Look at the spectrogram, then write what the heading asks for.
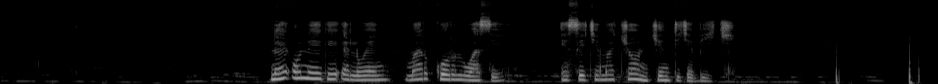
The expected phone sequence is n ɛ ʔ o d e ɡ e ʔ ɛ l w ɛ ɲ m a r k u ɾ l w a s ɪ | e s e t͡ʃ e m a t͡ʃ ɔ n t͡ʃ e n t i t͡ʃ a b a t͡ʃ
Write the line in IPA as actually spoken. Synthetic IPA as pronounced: n ɛ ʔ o n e ɡ e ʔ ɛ l w ɛ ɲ m a r k o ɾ l w a s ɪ | e s e t͡ʃ e m a t͡ʃ ɔ n t͡ʃ e ŋ t i t͡ʃ a b i t͡ʃ

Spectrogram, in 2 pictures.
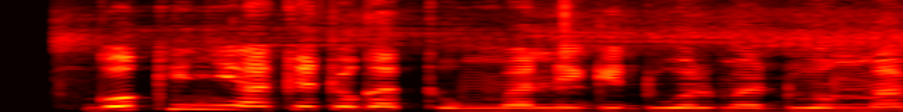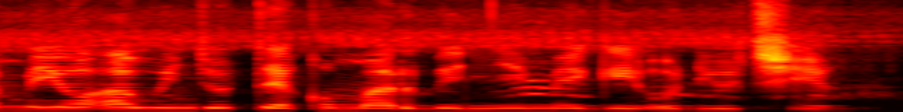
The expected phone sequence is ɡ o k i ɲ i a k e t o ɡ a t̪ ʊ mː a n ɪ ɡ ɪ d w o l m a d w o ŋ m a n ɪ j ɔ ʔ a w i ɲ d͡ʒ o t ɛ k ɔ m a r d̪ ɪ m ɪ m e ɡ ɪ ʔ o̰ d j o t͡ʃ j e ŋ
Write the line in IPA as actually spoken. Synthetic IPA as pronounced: ɡ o k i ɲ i a k e t o ɡ a t̪ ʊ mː a n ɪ ɡ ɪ d w o l m a d w o ŋ m a m ɪ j ɔ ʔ a w i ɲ d͡ʒ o t ɛ k ɔ m a r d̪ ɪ ɲ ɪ m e ɡ ɪ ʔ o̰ d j o t͡ʃ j e ŋ

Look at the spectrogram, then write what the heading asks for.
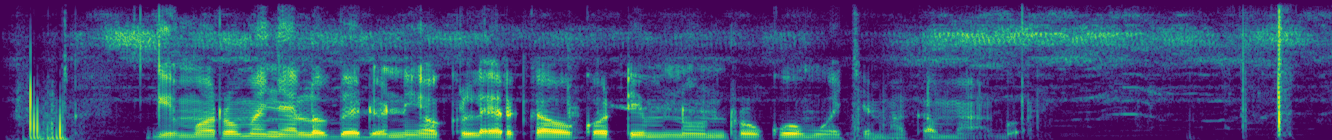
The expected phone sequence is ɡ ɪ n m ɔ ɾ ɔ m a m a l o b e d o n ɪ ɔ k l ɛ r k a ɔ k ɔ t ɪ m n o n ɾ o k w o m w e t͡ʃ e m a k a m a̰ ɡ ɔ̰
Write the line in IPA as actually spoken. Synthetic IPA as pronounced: ɡ ɪ m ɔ ɾ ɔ m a ɲ a l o b e d o n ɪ ɔ k l ɛ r k a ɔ k ɔ t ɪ m n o n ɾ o k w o m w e t͡ʃ e m a k a m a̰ ɡ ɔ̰

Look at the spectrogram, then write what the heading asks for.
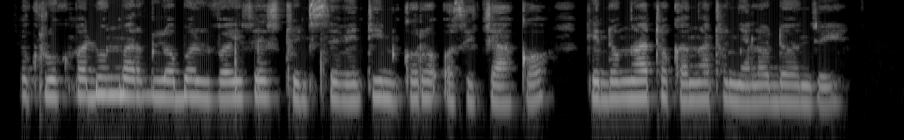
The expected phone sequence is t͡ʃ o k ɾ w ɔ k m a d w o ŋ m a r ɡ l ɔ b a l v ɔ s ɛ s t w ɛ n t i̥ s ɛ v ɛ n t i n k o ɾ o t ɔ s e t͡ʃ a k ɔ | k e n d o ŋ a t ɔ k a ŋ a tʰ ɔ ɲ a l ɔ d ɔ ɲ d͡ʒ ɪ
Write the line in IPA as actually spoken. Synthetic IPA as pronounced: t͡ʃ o k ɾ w o k m a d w o ŋ m a r ɡ l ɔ b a l v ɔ s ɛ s t w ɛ n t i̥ s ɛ v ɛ n t i n k o ɾ o ʔ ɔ s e t͡ʃ a k ɔ | k e n d o ŋ a t ɔ k a ŋ a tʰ ɔ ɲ a l ɔ d ɔ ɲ d͡ʒ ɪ

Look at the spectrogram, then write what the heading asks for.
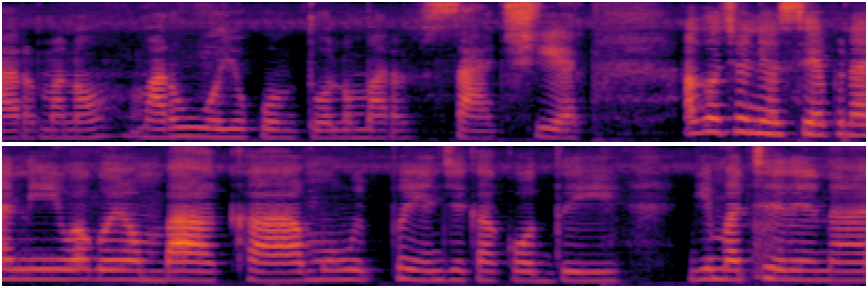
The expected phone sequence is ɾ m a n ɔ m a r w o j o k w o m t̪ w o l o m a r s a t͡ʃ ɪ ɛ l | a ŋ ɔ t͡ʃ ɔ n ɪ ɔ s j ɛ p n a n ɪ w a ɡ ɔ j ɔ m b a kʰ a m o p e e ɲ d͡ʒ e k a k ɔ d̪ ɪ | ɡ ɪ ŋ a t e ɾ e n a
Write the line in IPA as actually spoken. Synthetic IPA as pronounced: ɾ m a n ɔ m a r w o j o k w o m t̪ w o l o m a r s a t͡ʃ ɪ ɛ l | a ɡ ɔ t͡ʃ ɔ n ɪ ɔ s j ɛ p n a n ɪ w a ɡ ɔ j ɔ m b a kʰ a m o p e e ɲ d͡ʒ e k a k ɔ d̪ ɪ | ɡ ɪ m a t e ɾ e n a

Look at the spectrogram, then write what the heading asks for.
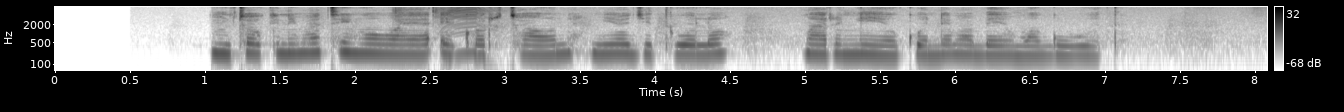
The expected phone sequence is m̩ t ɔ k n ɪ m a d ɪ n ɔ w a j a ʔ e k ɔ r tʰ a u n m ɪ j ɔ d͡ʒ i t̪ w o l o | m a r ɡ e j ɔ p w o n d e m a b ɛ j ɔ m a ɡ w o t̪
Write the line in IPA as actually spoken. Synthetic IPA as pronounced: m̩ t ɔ k n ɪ m a t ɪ ŋ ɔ w a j a ʔ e k ɔ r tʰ a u n m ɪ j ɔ d͡ʒ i t̪ w o l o | m a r ŋ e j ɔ k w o n d e m a b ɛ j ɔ m a ɡ w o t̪

